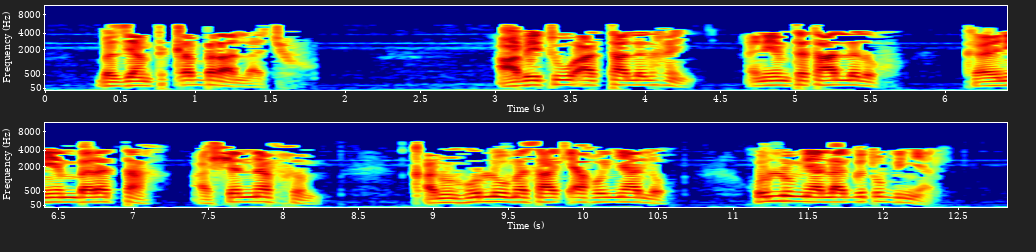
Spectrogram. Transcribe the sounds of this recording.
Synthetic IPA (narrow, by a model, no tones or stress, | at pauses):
bəzijamt̪ʰɨ̥kʼːəbːəɾalːa̰t͡ʃːɛ̥h | ʔa̰βe̞t̪ʰua̰t̪ːalːəlɦɨɲ | ʔɨ̰ne̞mt̪ʰət̪ʰalːəlɨh | kʰəɨne̞mbəɾət̪ːa | ʔaʃːɛnːəfhɨm | kʼənunɦulːuməsakʼjaxo̞ɲːalːəhu | hulːumjalaɡːɨt̪ʼubːɨɲːa̰l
